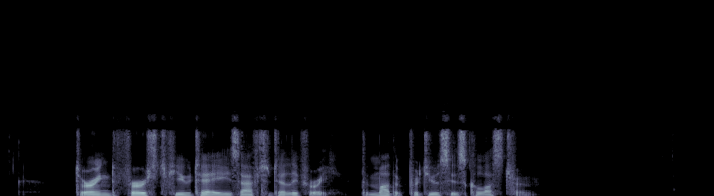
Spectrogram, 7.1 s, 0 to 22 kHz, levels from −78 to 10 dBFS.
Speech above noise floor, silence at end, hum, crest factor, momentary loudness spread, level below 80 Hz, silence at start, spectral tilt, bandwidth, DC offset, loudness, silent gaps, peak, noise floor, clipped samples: over 65 dB; 1.85 s; none; 22 dB; 14 LU; -58 dBFS; 0.75 s; -4.5 dB/octave; 9.6 kHz; under 0.1%; -25 LUFS; none; -6 dBFS; under -90 dBFS; under 0.1%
